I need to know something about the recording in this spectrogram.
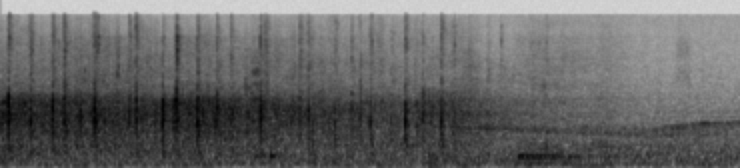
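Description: An audience applauds, then fades out.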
